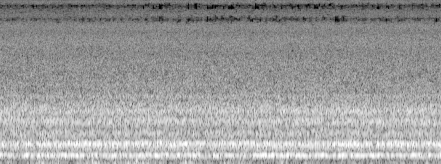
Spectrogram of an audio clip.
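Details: Honey bee swarm settling into nucleus hives amid hot, humid conditions and blooming chestnut; a loud, sustained drone of countless wings, smooth and unvarying across the clip.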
